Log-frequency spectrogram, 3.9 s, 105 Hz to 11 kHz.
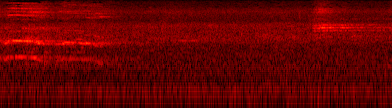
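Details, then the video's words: Rooster crowing, recorded on an ASUS Zenfone 2 Laser phone: the harmonic tail of one crow fades out within the first second, followed by steady low rumbling background noise and a brief high tonal sound near the end. "The sound of Cock-a-doodle-doo - เสียงไก่ขัน"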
